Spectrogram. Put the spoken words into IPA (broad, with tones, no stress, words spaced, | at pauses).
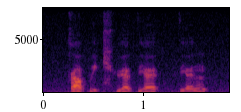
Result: kä˥pḭ˨˩ t͡ɕʰɥɛ˥˩t̪jɛ˥ | t̪jɛ˧˥n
